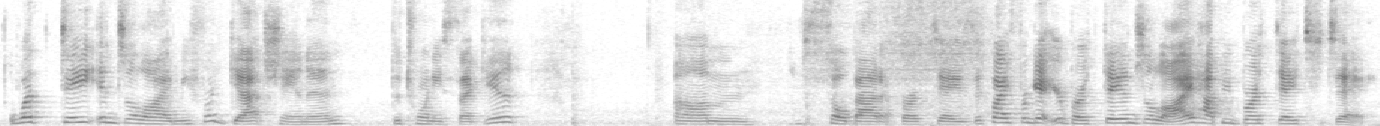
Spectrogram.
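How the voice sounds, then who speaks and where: A woman's voice: medium pitch, expressive, moderate pace, slight background noise, poor audio. A woman in her fifties hosting a livestream, chatting casually and greeting viewers while talking about spiritual topics. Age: 50s. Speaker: livestream host.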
